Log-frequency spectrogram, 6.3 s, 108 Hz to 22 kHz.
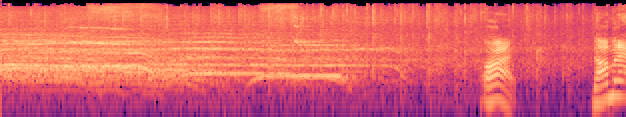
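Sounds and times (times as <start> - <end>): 
large crowd screaming and cheering loudly: 0.0 - 4.6
applause: 0.0 - 6.2
speech: 4.8 - 5.2, 5.9 - 6.2.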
